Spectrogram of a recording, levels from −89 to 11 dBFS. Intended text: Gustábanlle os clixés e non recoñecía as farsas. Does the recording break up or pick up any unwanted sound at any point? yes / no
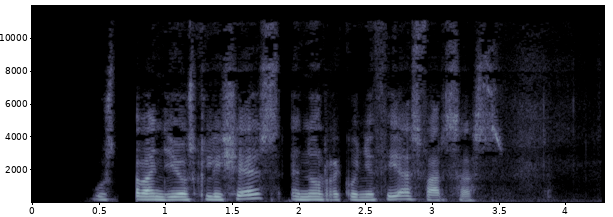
yes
